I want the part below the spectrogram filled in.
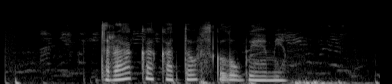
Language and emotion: Russian, neutral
